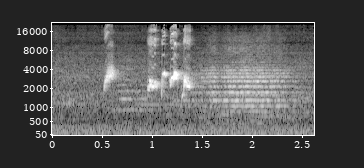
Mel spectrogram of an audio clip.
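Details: Brief burst of song from a red-whiskered bulbul in Quang Nam, Vietnam: one short, lively cluster of chirpy slurred notes with a faint tonal hum lingering afterward.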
